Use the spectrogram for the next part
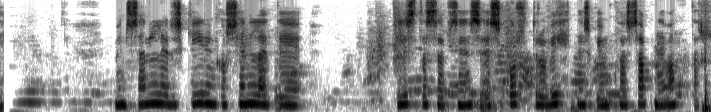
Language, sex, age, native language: Icelandic, female, 30-39, Icelandic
